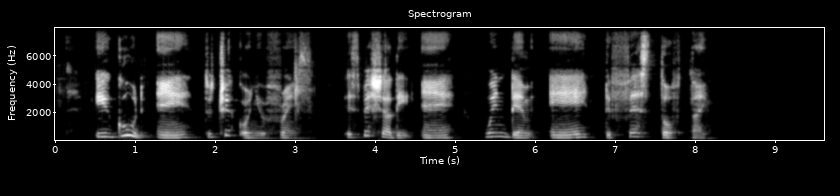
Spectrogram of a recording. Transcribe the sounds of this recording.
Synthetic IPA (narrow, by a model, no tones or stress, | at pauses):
iɡudɛ̃tutʰɹikɔ̃njɔfɹɛ̃nds | ʔɛspɛʃaliɛ̃ | wɛ̃ndɛ̃mɛ̃d̥əfɛstɔftãɪ̃m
